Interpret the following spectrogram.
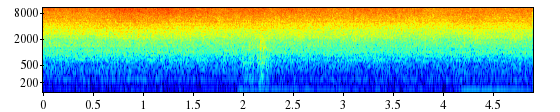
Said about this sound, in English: I'm going to toss in the potatoes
